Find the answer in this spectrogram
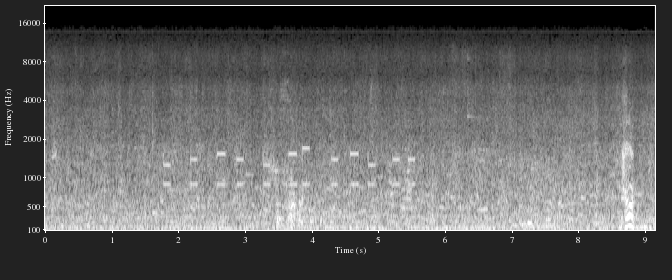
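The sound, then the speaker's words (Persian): A phone number is dialed as a quick series of short touch-tone beeps, roughly a dozen evenly paced keypresses, fairly faint over a steady rushing, wind-like background noise. “من باز چی به من زنگ زدی مرد حسابی؟”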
